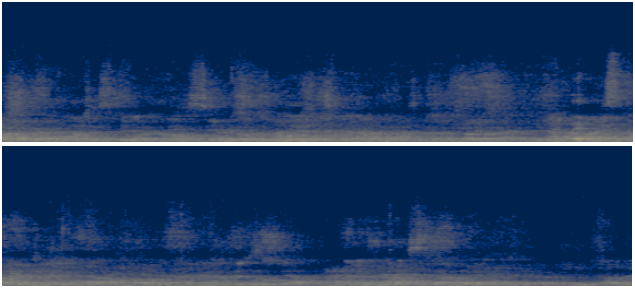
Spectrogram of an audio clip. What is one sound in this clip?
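Several adults chat quietly in a large echoing hall.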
